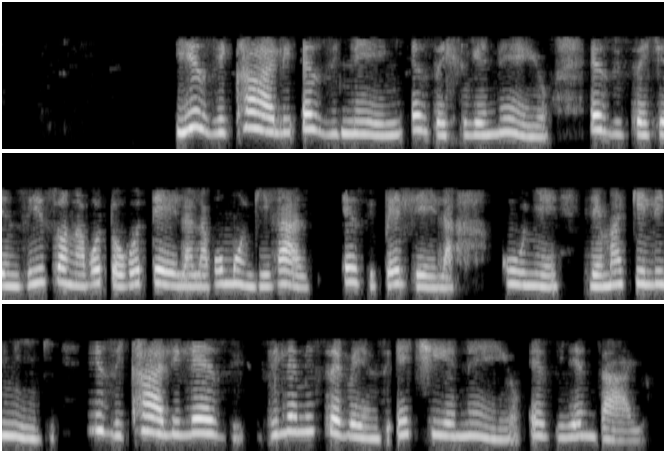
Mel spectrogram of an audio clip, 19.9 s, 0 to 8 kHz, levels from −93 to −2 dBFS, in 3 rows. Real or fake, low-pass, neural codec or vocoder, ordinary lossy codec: real; 7.2 kHz; none; AAC, 16 kbps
